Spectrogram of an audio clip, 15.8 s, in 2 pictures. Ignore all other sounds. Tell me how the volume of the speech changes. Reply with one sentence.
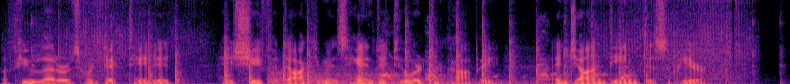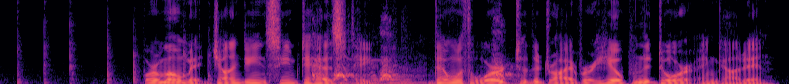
The volume of the speech stays about the same.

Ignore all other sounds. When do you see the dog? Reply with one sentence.
The dog can be heard from 3.5 to 6.4 s and from 11.0 to 13.2 s.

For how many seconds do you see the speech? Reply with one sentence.
The speech can be heard for 13 seconds in total.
